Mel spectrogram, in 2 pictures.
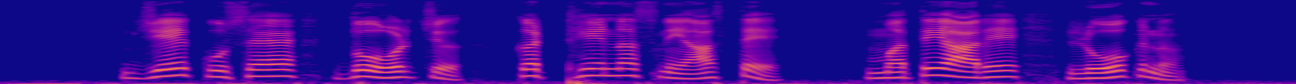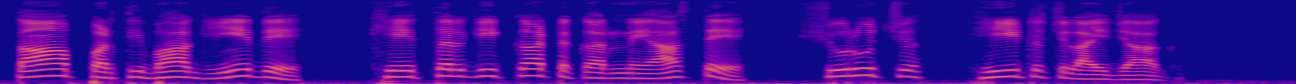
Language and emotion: Dogri, neutral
